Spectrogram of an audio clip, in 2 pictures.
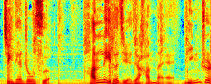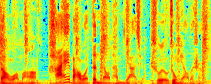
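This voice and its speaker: A man's voice: deep voice, big pitch swings, brisk, over music. Wry Beijing-accented man host. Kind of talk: comedy sketch narration.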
